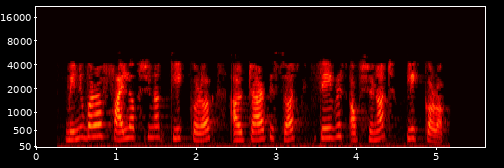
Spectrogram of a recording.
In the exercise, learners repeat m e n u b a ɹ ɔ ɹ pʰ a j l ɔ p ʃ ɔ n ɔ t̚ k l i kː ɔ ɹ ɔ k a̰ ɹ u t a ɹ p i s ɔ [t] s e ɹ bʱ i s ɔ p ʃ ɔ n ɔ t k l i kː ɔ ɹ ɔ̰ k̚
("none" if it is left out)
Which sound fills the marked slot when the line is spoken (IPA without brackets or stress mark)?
t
